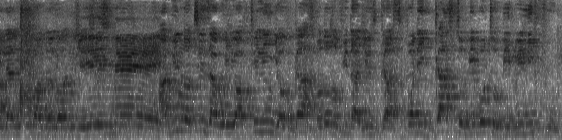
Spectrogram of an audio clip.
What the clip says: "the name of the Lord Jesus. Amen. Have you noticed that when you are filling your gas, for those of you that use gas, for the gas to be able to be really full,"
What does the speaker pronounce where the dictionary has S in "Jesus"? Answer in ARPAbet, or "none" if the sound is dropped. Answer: none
